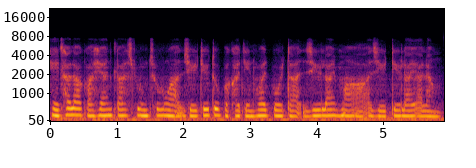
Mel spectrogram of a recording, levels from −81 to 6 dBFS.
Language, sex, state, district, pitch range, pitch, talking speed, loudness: Mizo, female, Mizoram, Aizawl, 195-210 Hz, 200 Hz, 190 wpm, -13 LUFS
